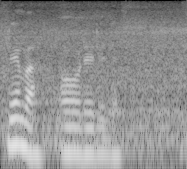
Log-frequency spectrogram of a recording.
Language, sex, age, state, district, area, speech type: Bodo, male, 30-45, Assam, Chirang, rural, spontaneous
